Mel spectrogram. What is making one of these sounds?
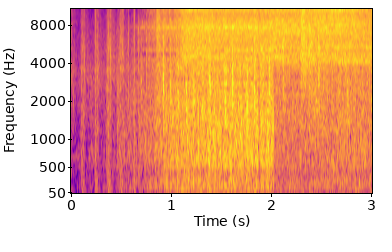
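A helicopter's rotor thumps loudly close by.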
